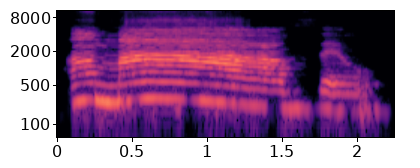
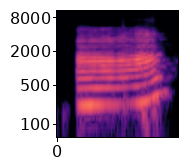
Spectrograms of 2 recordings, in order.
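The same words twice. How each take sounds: First: Very slow amável, leaning long on the stressed syllable má; stressed syllable drawn out. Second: Said in the usual way. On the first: Shown as a demonstration. Teacher to her class, slowly stretching the stressed syllable of amável. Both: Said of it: "O que importa aqui é a tonicidade da sílaba".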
